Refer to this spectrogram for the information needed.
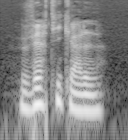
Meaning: vertical
- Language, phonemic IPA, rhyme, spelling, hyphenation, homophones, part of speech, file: French, /vɛʁ.ti.kal/, -al, vertical, ver‧ti‧cal, verticale / verticales, adjective, Fr-vertical.ogg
